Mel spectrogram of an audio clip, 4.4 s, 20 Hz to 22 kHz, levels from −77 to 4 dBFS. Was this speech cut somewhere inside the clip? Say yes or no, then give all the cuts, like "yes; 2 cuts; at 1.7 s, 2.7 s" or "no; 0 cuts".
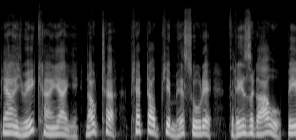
yes; 1 cut; at 1.2 s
